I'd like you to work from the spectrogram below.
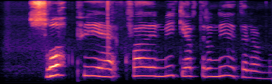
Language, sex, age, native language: Icelandic, male, 11, Icelandic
